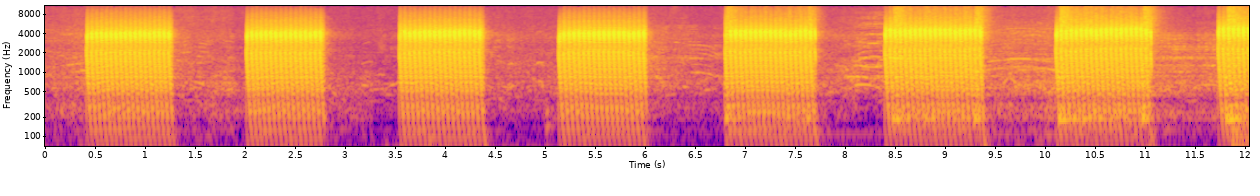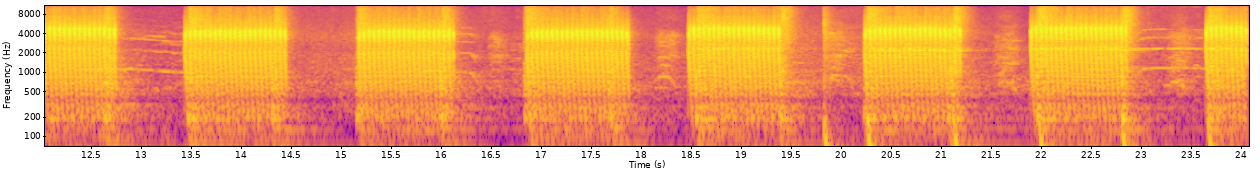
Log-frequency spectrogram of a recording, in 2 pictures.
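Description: Live band playing a stop-start passage: loud blasts of full band sound about a second long, repeating every second and a half with short gaps, each later blast swelling. Hard bass drum hits join in near the end.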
